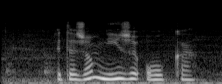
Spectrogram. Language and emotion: Russian, neutral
